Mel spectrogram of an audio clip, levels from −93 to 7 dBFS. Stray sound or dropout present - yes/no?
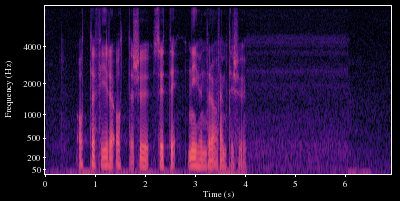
no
